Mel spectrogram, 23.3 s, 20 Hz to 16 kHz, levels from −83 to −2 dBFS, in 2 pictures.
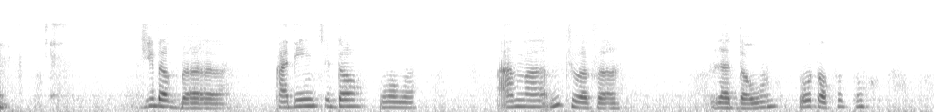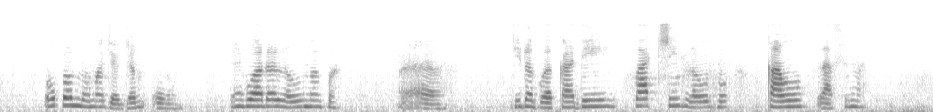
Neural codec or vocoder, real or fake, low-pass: codec, 16 kHz, 1.1 kbps, Voila-Tokenizer; fake; 7.2 kHz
